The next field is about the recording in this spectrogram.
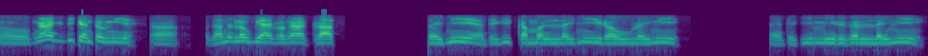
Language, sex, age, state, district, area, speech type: Manipuri, male, 60+, Manipur, Thoubal, rural, conversation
